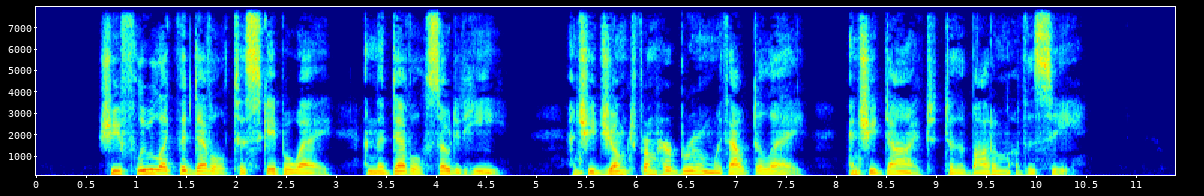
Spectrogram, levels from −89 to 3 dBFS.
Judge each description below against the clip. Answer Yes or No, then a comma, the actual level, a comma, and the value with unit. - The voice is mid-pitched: No, low, 130 Hz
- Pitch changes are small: No, average, 3.0 semitones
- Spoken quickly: No, average, 165 wpm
